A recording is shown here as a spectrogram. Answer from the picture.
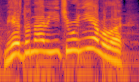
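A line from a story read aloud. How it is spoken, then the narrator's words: Shouting. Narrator (Russian): я закричал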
